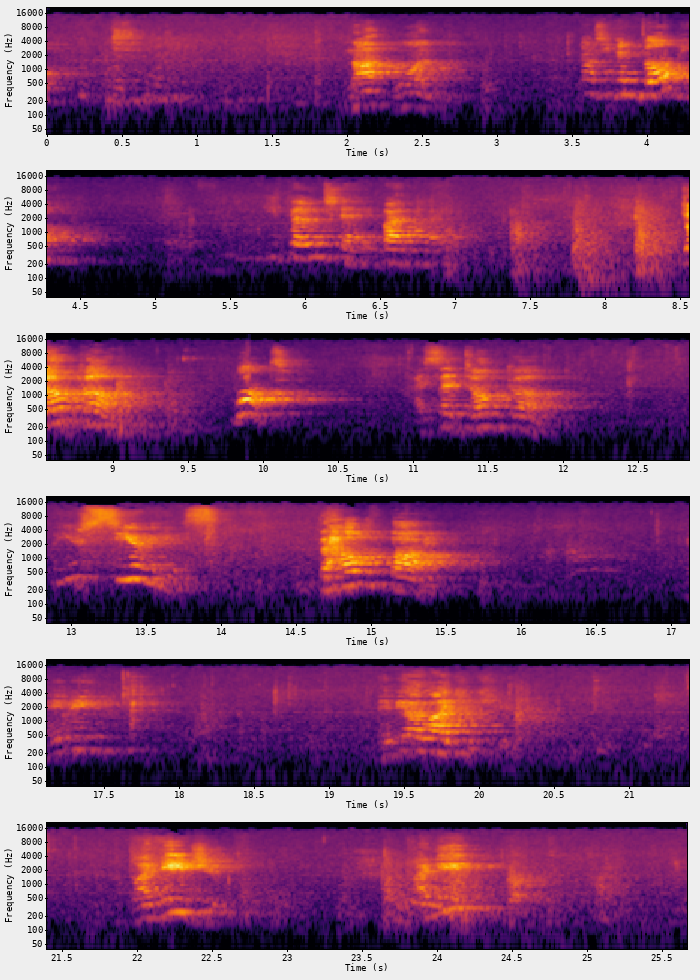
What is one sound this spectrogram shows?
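A man speaks loudly and theatrically on a stage, echoing in a large hall.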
